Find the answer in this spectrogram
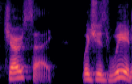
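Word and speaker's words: José: I found out I eventually said no, it's Jose, which is weird. Like you did the last thing you'd think would be pronounced as a J sound, but it's actually pronounced Jose Mourinho.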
